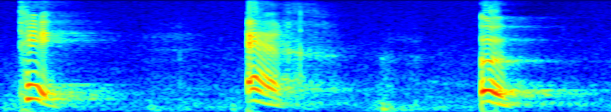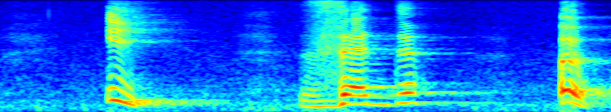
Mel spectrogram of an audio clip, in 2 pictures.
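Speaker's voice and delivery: one short letter at a time; T, R, E, I, Z, E with clear gaps; spelling aloud. Shown as a demonstration. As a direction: lead children letter by letter. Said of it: "On épelle le mot treize".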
